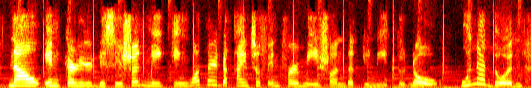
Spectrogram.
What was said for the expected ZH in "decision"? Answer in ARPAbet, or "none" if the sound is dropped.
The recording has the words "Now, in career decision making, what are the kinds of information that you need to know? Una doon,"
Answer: SH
